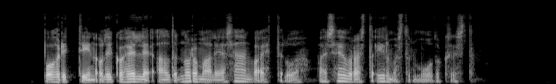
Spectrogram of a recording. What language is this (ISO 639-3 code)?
fin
